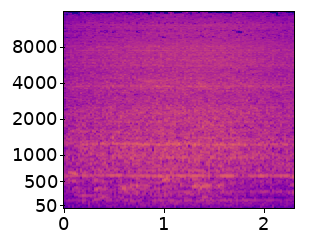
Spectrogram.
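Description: A power drill runs continuously in a bright, dusty workshop hall of the Schlossbauhütte, a steady whirring motor drone with a thin tonal whine riding on broad hiss, holding an even loudness throughout without pauses or changes in speed.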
